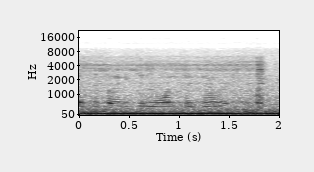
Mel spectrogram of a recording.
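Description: Steady low drone of a power boat's engines running under way, heard from inside the enclosed helm, with a faint hiss of wind and water above it.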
